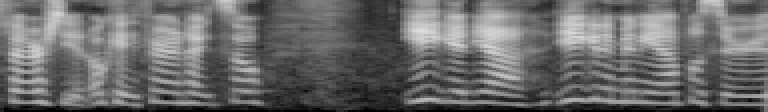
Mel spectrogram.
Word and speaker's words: Eagan: from eagan minnesota see i know how to pronounce that guess why i'm from minnesota 70 is fair yet okay fahrenheit so eagan yeah eagan in minneapolis area is about similar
